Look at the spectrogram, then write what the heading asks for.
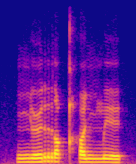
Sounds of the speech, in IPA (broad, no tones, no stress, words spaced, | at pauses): ɲørə qʰeɲmɪ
